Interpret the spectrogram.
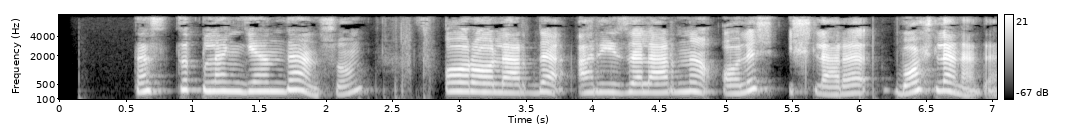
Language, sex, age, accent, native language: Uzbek, female, 25-34, Toshkent shahri, Uzbek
